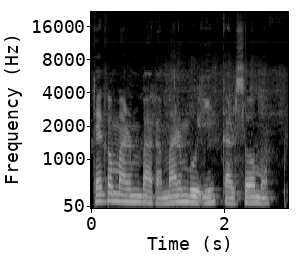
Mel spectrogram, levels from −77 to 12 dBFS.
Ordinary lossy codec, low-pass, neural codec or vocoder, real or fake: none; none; none; real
